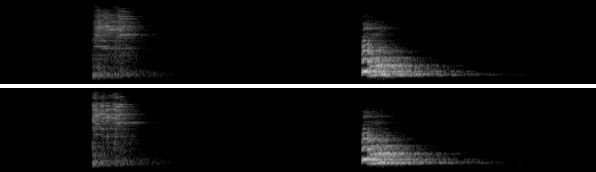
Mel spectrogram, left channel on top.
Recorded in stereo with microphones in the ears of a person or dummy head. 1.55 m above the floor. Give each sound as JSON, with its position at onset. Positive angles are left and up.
{"t": 0.9, "sound": "breaking glass", "side_deg": -75, "distance_m": 6.0}
{"t": 3.6, "sound": "a dog barking", "side_deg": 5, "distance_m": 3.0}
